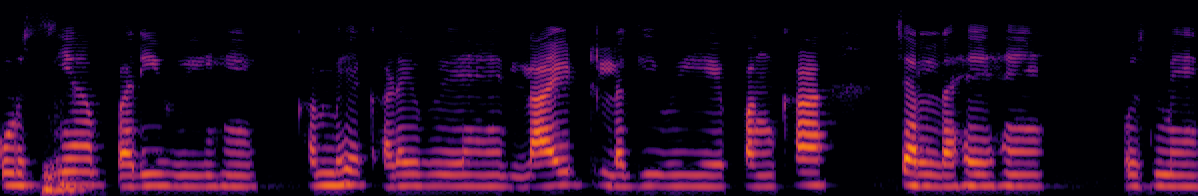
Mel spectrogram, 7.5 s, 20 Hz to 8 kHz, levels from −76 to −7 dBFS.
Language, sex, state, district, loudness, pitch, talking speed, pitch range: Hindi, female, Bihar, Saharsa, -35 LUFS, 175 Hz, 135 wpm, 170-185 Hz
